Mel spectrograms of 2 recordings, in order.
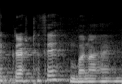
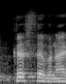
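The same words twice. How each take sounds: First: crust से बना है, said slowly with crust leaned on; slow it down and press crust; stress on crust. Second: Said in the usual way. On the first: Shown as a demonstration. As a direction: drill the answer, weight on crust. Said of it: "जिसको हम लोग क्या कहते हैं". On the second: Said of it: "याद रखना".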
